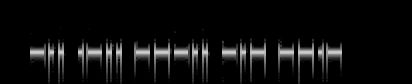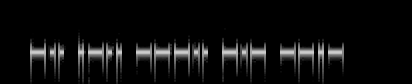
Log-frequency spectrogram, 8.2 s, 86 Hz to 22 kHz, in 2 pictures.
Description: Morse code, heard as a keyed tone, about 25 wpm, 700 Hz. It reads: DL8KQ DL8KQ
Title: DXCC-100 Call Signs - 5 Characters - Repeated 3x - 25wpm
